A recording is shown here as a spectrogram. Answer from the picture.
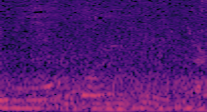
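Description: Low, steady motor rumble that cuts off abruptly at the end.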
